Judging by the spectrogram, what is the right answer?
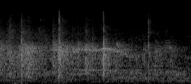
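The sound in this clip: Audience applause at a live stage show as a man from the crowd is called forward: a continuous wash of clapping with a few sharper, louder claps standing out, moderately faint.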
